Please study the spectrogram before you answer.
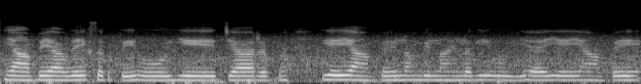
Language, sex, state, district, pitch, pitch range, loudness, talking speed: Hindi, female, Haryana, Charkhi Dadri, 200 Hz, 195-205 Hz, -15 LUFS, 175 wpm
